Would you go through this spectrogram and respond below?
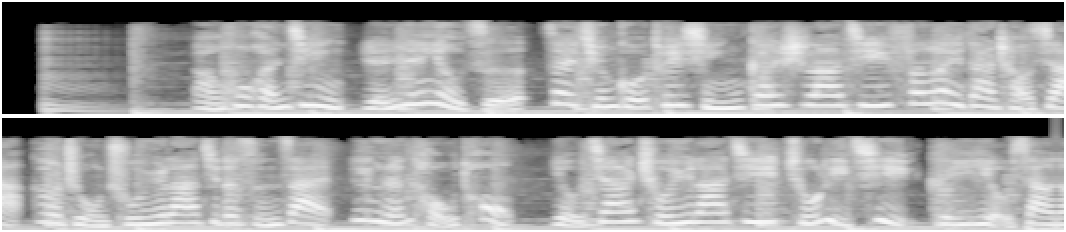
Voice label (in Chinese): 女4号MG; 保护环境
